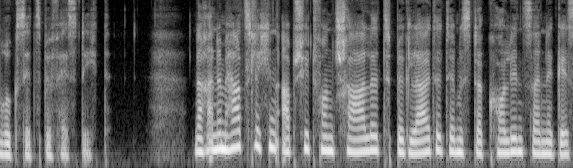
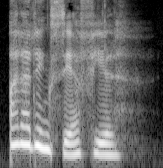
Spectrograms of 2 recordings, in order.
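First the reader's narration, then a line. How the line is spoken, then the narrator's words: Sighing reply. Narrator (German): entgegnete ihre Reisegefährtin mit einem Seufzer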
